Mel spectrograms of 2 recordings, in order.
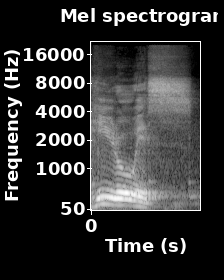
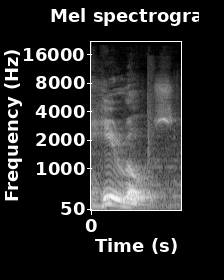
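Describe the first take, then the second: First: The ending is said as an extra syllable. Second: Only an s sound is added to the word. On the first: The speaker calls it wrong. "A pronúncia aqui não é heroes" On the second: The speaker calls it right. "apenas acrescentando um som de S ao singular"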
